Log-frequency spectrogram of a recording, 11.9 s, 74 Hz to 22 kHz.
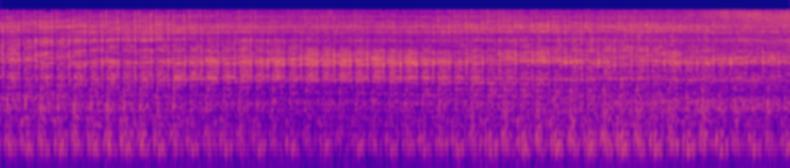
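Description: Homemade 3-inch bore, 4-inch stroke mill (box bed) steam engine with a flyball governor running steadily on steam, a fast even rhythm of exhaust beats over a steady hiss of steam.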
